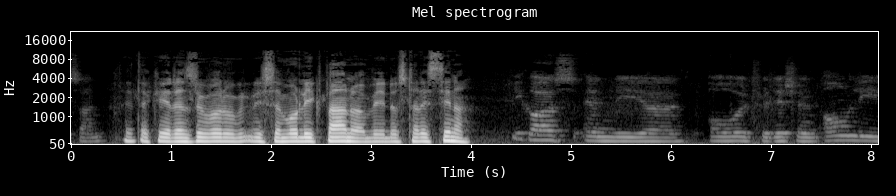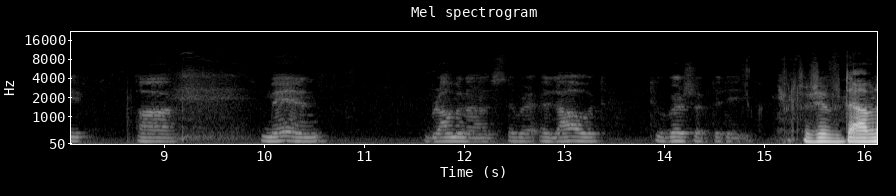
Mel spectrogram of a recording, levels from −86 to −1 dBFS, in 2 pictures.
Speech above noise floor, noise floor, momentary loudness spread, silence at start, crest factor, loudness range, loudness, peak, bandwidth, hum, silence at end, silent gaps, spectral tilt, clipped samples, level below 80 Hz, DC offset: 43 dB; -64 dBFS; 27 LU; 0.55 s; 20 dB; 27 LU; -18 LUFS; -2 dBFS; 10.5 kHz; none; 0 s; none; -8 dB/octave; under 0.1%; -58 dBFS; under 0.1%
